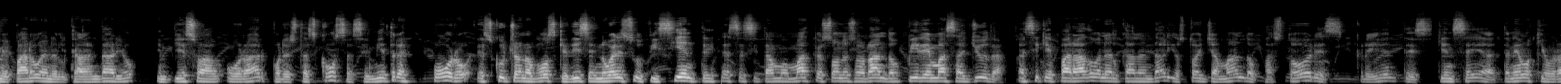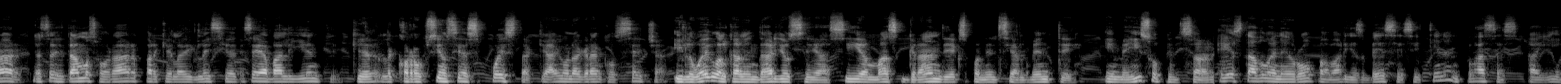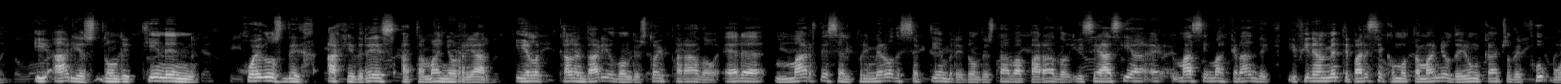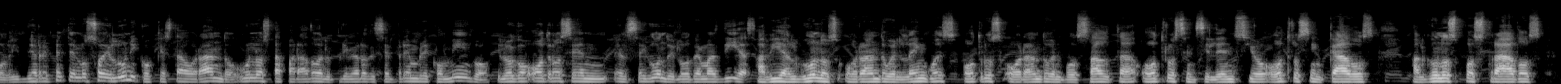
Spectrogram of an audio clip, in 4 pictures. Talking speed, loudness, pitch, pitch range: 165 wpm, -23 LUFS, 135 Hz, 125-145 Hz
